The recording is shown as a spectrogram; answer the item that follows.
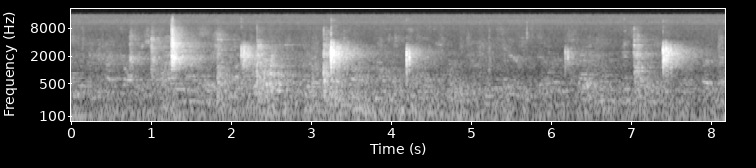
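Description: Billiard balls clicking against each other on nearby tables: about six sharp, separate clacks at irregular intervals, each ringing briefly in the hall.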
